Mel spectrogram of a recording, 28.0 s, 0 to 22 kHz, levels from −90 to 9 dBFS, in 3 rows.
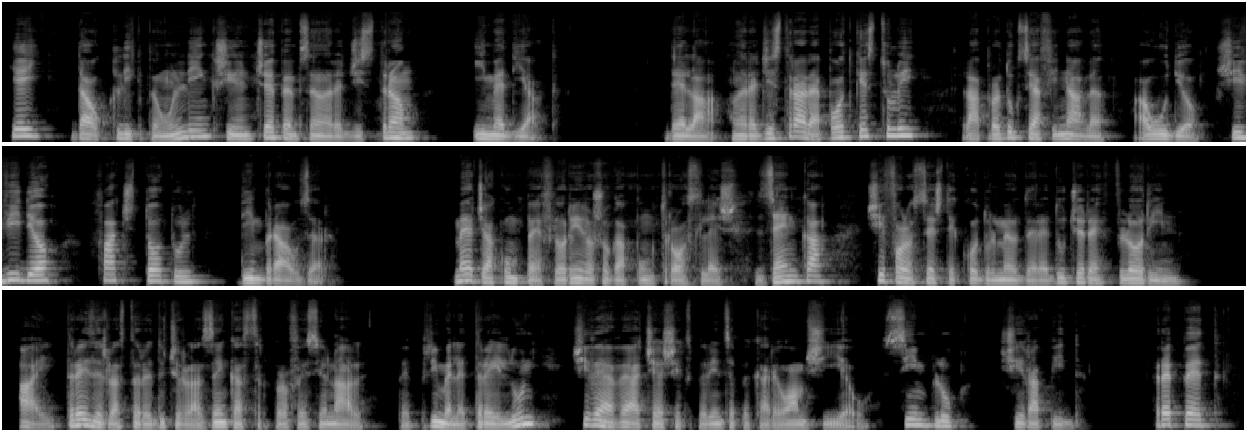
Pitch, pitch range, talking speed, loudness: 120 Hz, 100-150 Hz, 135 wpm, -26 LUFS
